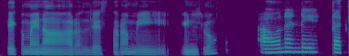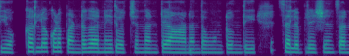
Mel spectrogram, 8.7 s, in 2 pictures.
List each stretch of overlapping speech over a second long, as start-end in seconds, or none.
none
